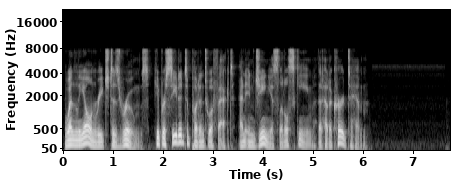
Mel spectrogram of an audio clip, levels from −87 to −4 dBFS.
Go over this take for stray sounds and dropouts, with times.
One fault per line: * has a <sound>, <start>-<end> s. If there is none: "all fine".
all fine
